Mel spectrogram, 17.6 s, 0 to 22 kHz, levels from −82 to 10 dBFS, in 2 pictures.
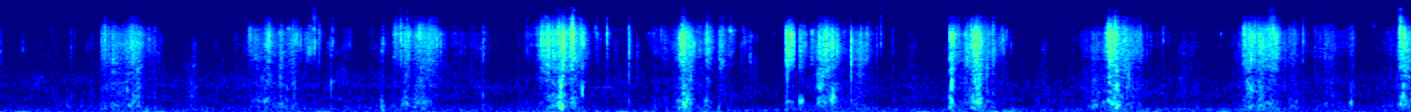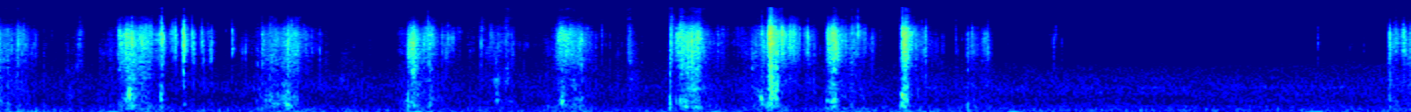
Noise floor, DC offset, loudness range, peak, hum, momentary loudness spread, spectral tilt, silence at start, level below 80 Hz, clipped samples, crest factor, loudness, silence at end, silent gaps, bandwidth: -63 dBFS; under 0.1%; 6 LU; -4 dBFS; none; 20 LU; 1.5 dB/octave; 0.15 s; -68 dBFS; under 0.1%; 32 dB; -31 LUFS; 0 s; none; 16.5 kHz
